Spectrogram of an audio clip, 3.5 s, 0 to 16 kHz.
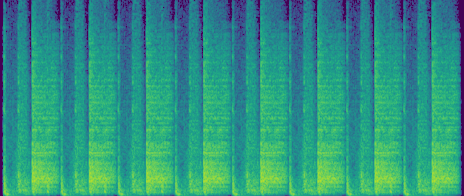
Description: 140 BPM, techno top loops; Azure; revealed techno top loops vol 8

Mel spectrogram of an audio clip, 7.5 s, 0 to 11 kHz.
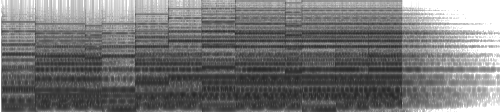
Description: Hammond; alonso happy holidays 2021 spire soundset

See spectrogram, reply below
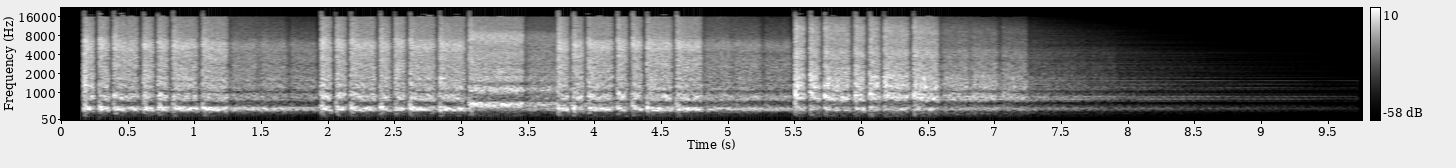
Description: Screech; Screech Stomper; Revealed Serum 2 Big Room Techno Drops Vol. 1

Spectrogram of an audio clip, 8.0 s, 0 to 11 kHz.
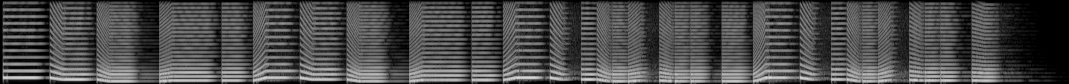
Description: Sylenth1 dirty dutch leads; Golden Era; revealed sylenth1 dirty dutch leads vol 1

